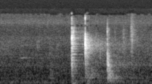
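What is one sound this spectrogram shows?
A snooker cue strikes the cue ball.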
